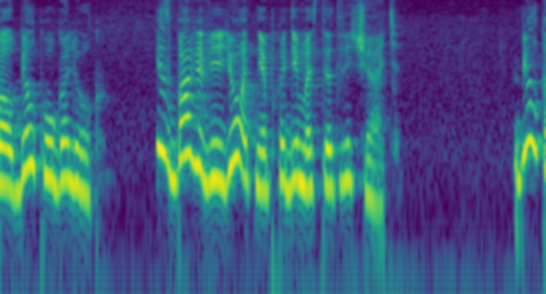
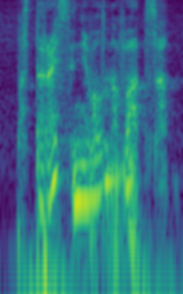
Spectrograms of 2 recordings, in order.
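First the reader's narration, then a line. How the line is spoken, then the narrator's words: Whisper. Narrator (Russian): шепнула она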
